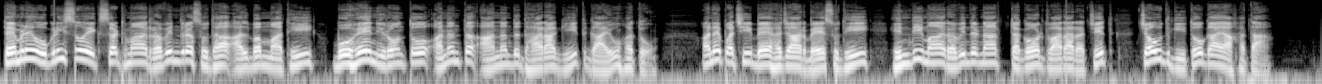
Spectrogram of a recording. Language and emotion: Gujarati, neutral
